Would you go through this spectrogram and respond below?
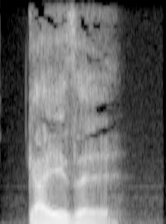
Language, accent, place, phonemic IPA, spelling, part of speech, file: German, Germany, Berlin, /ˈɡaɪ̯zəl/, Geisel, noun / proper noun, De-Geisel.ogg
- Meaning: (noun) 1. hostage 2. Obsolete form (now misspelling) of Geißel (“scourge”); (proper noun) 1. a river in Saxony-Anhalt, Germany 2. a surname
